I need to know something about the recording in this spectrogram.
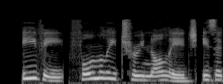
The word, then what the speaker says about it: Evi: In January 2012, True Knowledge launched a major new product, EV, pronounced EEV, an artificial intelligence program which can be communicated with using natural language via an app on iPhone and Android.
